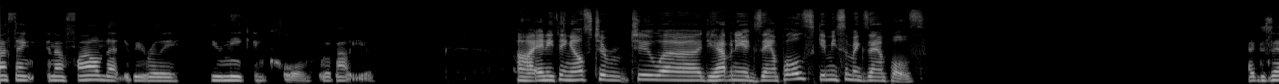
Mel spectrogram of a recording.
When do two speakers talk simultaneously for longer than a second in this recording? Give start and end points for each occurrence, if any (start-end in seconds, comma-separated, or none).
none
